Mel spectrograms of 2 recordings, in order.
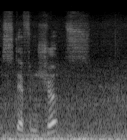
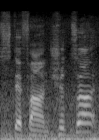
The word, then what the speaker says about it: Stefan Schutz: i am my name is stefan schutz or stefan schutzer if you want to use the european pronunciation i work predominantly in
